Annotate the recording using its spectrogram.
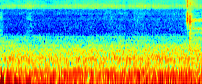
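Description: Steady low rumble inside a parked vehicle's cab, with a single click near the end.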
